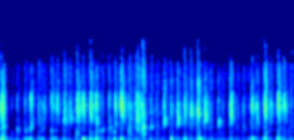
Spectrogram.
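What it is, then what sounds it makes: Leather dress shoe. A black Florsheim Imperial leather dress shoe with a leather sole is held in both hands while fingers rub and scratch across the upper and the sole edge. The result is a quiet, irregular run of short, dry scratching strokes with a bright, hissy top and a faint mid tone underneath.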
